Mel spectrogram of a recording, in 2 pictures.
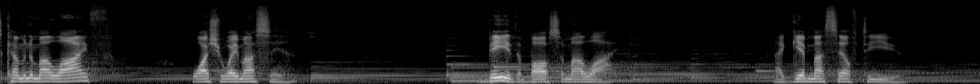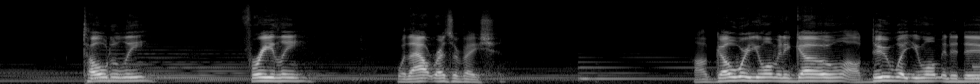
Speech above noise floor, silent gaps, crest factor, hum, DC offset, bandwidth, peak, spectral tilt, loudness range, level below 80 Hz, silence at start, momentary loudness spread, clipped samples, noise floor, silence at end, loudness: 29 dB; none; 20 dB; none; under 0.1%; 15.5 kHz; -2 dBFS; -6 dB/octave; 10 LU; -66 dBFS; 0 s; 25 LU; under 0.1%; -50 dBFS; 0 s; -21 LUFS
